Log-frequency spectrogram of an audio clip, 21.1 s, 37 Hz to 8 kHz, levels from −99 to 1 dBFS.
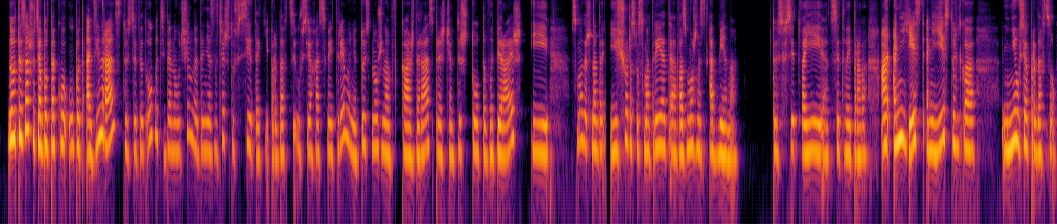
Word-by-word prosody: Ну, 275 +1 +8
ты 305 - +7
знаешь, 355 +1 +5
у - - +6
тебя 245 -2 +6
был 245 +1 +3
такой 245 +1 +1
опыт 230 +1 -2
1 205 - +4
раз. 315 +8 +3
То 305 - -13
есть 215 0 -6
этот 215 0 -6
опыт 295 +3 -4
тебя 215 +3 -6
научил, 210 +9 -6
но 235 - -5
это 215 0 -6
не 215 0 -3
означает, 210 +6 -8
что 260 -4 -11
все 230 +2 -5
такие 185 -3 -8
продавцы, 190 +1 -6
у - - -8
всех, 205 0 -5
а, 200 - -3
свои 200 +1 -5
требования, 230 -2 -3
то 180 - -5
есть 240 0 -6
нужно 215 -4 -2
в 185 - -22
каждый 190 -1 0
раз, 215 +5 -2
прежде 195 -4 -4
чем 195 -1 -3
ты 210 +4 -5
что-то 210 -2 -3
выбираешь 195 +8 0 0.2
и 205 -4 0 0.4
смотришь, 255 -3 -4
надо 220 -1 -2
ещё 215 +6 0
раз 240 -2 -4
посмотреть, 220 +2 -1
а, 205 -1 -1
возможность 215 +2 -1
обмена. 185 -3 0 0.7
То 210 - -3
есть 200 0 -5
все 220 - -3
твои 210 -1 +2
отцы 195 +2 -3
твои 200 -1 0
права, 190 0 -2 0.3
а 235 +2 +8
а - - -3
они 265 +3 +7
есть, 235 +6 +4
они 215 -1 +3
есть, 285 +8 +2
только 230 -4 +1 0.5
не 220 +6 +5
у 275 - +6
всех 240 -1 +1
продавцов. 205 -3 -3
215 Hz, 190 wpm, -23 LUFS, 200-240 Hz, 0.7 s, Ну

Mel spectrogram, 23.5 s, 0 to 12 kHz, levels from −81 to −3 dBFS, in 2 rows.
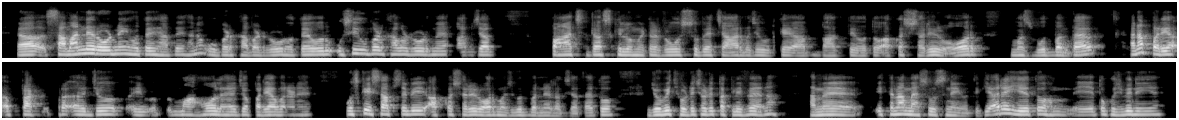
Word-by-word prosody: अ, 150 +2 +6
सामान्य 170 +6 +7
रोड 185 0 +7
नहीं 190 0 +1
होते 165 0 +1
हैं 160 - +2
यहाँ 140 -1 -3
पे। 155 - -2
है 150 +2 -7
ना? 220 - -5
ऊबड़-खाबड़ 140 -1 -3
रोड 145 +3 -1
होते 140 +2 -3
हैं 155 - +3
और 160 +2 +3
उसी 165 +4 -3
ऊबड़-खाबड़ 180 -3 0
रोड 155 0 -1
में 160 0 -3 0.2
आप 140 +1 -9
जब 145 -1 +2 0.6
5-10 150 0 +2
किलोमीटर 140 -2 -2
रोज़ 140 +1 -1
सुबह 140 -1 -3
4 135 -1 -1
बजे 130 +1 -7
उठ 125 -2 -6
के 135 - -2
आप 120 +1 -3
भागते 115 +2 -6
हो 120 -1 -5
तो 130 +1 -6
आपका 145 - -3
शरीर 140 +1 -2
और 155 +1 +1 0.3
मज़बूत 130 0 -4
बनता 135 +1 +3
है। - - +4
है 165 - -6
ना? 250 - +7
पर्या 170 -2 +6
अ, - - +1
प्राकृत 155 0 -1
प्र 170 - 0
अ, 160 -1 +1
जो 165 +2 0
ए 145 - -2
ब 145 - -9
ब - - -10
माहौल 150 +2 +2
है 145 0 0
जो 150 +1 -2
पर्यावरण 140 0 +1
है 145 +1 -10 0.4
उसके 165 +4 +3
हिसाब 170 -1 +3
से 170 - +1
भी 170 +1 +2
आपका 145 +2 0
शरीर 150 0 0
और 140 0 +2
मजबूत 130 +1 -4
बनने 125 -1 -4
लग 115 -1 -8
जाता 105 +2 -7
है। 120 - -3
तो 150 0 -1 0.3
जो 150 +1 +4
भी 175 - +5
छोटी-छोटी 160 0 0
तकलीफें 150 +2 -1
हैं 145 - +1
ना 175 -1 -5 0.4
हमें 145 -1 +1 0.2
इतना 170 +2 +3
महसूस 150 -2 0
नहीं 135 -3 -3
होतीं 110 0 -12
कि 155 - -4
अरे! 210 +5 +5
ये 160 -4 +4
तो 170 +2 0
हम 150 -2 -5
ये 145 +1 -3
तो 165 - 0
कुछ 150 -3 -4
भी 165 +2 +3
नहीं 160 0 -2
है। 160 0 -7
150 Hz, 230 wpm, -23 LUFS, 140-160 Hz, 0.6 s, सामान्य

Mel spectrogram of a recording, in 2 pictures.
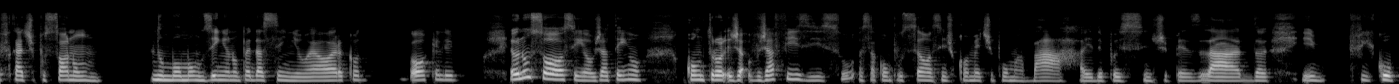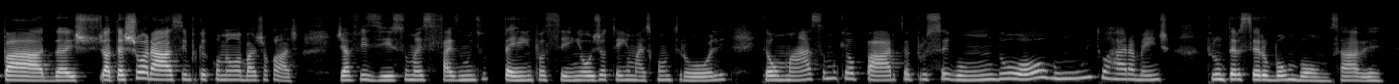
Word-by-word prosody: ficar, 210 -3 -1
tipo, 200 +1 -9
só 205 +1 0
num 195 -4 -3 0.5
num 210 -2 +3
bombonzinho, 200 0 +1
num 195 -1 -3
pedacinho, 195 -3 -2
é 175 - -1
a 180 0 +1
hora 185 +1 +2
que 190 - -10
eu 200 -1 -7 0.4
vou - - +5
aquele 210 0 -5 0.5
eu 240 - +8
não 320 +6 +4
sou 260 -9 +7
assim, 220 -3 -2
eu 180 -1 -1
já 195 +1 -1
tenho 215 +1 -2 0.4
controle 215 -1 +4
já 205 +2 +2
já 205 +3 +2
fiz 230 -1 -4
isso, 180 -7 -10
essa 185 - -10
compulsão, 190 +1 -5
assim, 185 +1 -7
de 175 - -10
comer 185 -1 -7
tipo 180 +1 -10
1 175 -2 -9
barra 165 0 -4
e 165 - -4
depois 170 0 -6
se - - -12
sentir 170 -2 -10
pesada, 175 0 0 0.3
e, 190 -3 -5 0.2
fi 200 -3 -11
culpada 190 -2 +6
e 185 - +2
cho 185 +3 0
até 210 +1 +6
chorar, 230 -3 +8
assim, 220 +1 -1
porque 225 +1 -4
comeu 220 -1 -5
1 215 - -1
barra 200 -1 -1
de 200 - -9
chocolate. 190 -6 -6 0.3
Já 205 0 +3
fiz 205 -1 -5
isso, 195 +2 0
mas 210 0 -2
faz 200 -1 -2
muito 210 +4 -4 0.2
tempo, 200 0 +2
assim, 200 -1 -3
hoje 200 +2 +1
eu - - -5
tenho 210 -1 -5
mais 190 -2 -6
controle, 200 0 -3 0.3
então, 205 +1 +3
o - - -3
máximo 230 +8 -5
que 275 - -14
eu 260 - -1
parto 205 -5 -1
é - - -3
para 235 +1 -12
o - - -4
2º 225 0 -3
ou 265 +5 +3
muito 290 +5 -4
raramente 230 -4 -4 0.3
pra 235 - -1
um 235 - +3
3º 230 -2 +4
bombom, 190 -5 -1
sabe? 180 -1 -3
200 Hz, 180 wpm, -24 LUFS, 185-220 Hz, 0.5 s, eu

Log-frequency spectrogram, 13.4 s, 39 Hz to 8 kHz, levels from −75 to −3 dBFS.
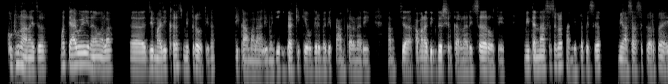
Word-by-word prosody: कुठून 145 -1 -3
आणायचं?" 110 -2 +2 0.3
मग 130 - 0
त्यावेळी 140 +2 +6
ना 115 -1 +1
मला 110 0 +1 0.4
अ, 100 0 +3
जी 110 - +6
माझी 105 +1 +3
खरंच 125 0 -1
मित्र 100 -1 -2
होती - - +3
ना, 105 - -8 0.4
ती - - -5
कामाला 90 -1 -2
आली - - -2
म्हणजे 90 +2 -3
एकांकिके 320 +4 0
वगैरे 390 +1 +2
मध्ये 380 -1 -1
काम - - -7
करणारी. 360 -7 -4 0.4
आमचा - - 0 0.2
,आम्हाला - - +2
दिग्दर्शन 205 - +3
करणारे 95 0 -3
सर 100 +1 +5
होते. 90 -1 -2 0.4
मी 110 0 -1
त्यांना 110 0 +2
असं 110 +1 -6
सगळं 125 +3 +1
सांगितलं 100 -5 -7
की - - -1
"सर, 115 - +2 0.4
मी 105 - -1
असं-असं 95 +1 -4
करतोय." 105 -3 -1
110 Hz, 170 wpm, -24 LUFS, 100-130 Hz, 0.4 s, त्यावेळी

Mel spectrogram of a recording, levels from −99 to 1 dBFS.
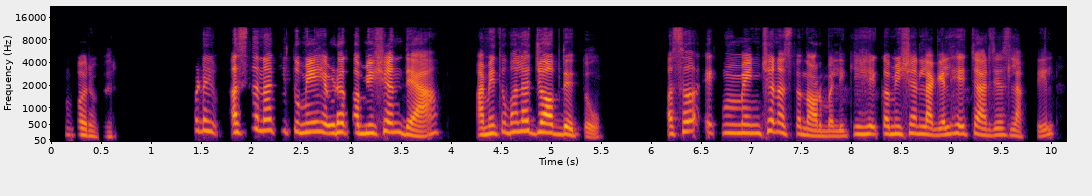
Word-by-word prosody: बरोबर. 170 -8 -6 0.8
पण 320 0 -3 0.3
असतं 270 +8 +1
ना, 320 0 +4
की 310 -2 -11
तुम्ही 275 -1 +4
एवढं 255 +2 +4
कमिशन 250 +3 +3
द्या 165 -6 +4 0.5
आम्ही 210 +4 +3
तुम्हाला 280 +3 0
जॉब 260 -6 +6
देतो, 205 -4 -1 0.7
असं 255 +7 0
एक 255 - -6
मेन्शन 245 +3 0
असतं 220 -3 -3
नॉर्मली, 155 -3 -2
की 215 - -6
हे 220 - +1
कमिशन 225 +1 0
लागेल 195 -2 +2
हे 230 -2 +1
चार्जेस 190 -3 -1
लागतील 150 -5 -8
225 Hz, 150 wpm, -23 LUFS, 190-265 Hz, 0.8 s, जॉब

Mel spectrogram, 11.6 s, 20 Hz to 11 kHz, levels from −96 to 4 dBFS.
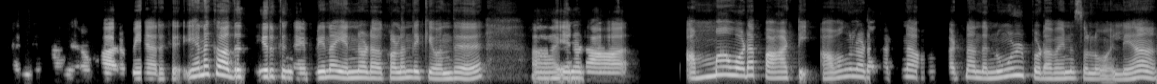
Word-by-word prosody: கண்டிப்பாங்க. 190 - -12 0.2
ரொம்ப 155 - -13
அருமையா 180 +2 -2
இருக்கு. 170 0 -5 0.2
எனக்கு 310 +2 +3
அது 235 -1 +4 0.3
இருக்குங்க, 220 -4 0
எப்படின்னா, 205 +6 +2
என்னோட 200 0 +2 0.2
குழந்தைக்கு 195 0 0
வந்து, 180 +1 +1 0.7
அ - - 0 0.3
என்னோட 195 0 +1 0.2
அ 180 - +3 0.8
அம்மாவோட 270 +5 +3 0.2
பாட்டி, 195 0 0 0.2
அவங்களோட 225 +1 -2
கட்ன 195 +5 -10
அவங்க 200 +1 -21 0.2
கட்ன 190 +4 -5
அந்த 190 -2 -2
நூல் 260 +6 +1
புடவைன்னு 180 +1 -2
சொல்லுவோம் 170 - -4
இல்லையா? 170 +7 -1
195 Hz, 130 wpm, -23 LUFS, 180-225 Hz, 0.8 s, அது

